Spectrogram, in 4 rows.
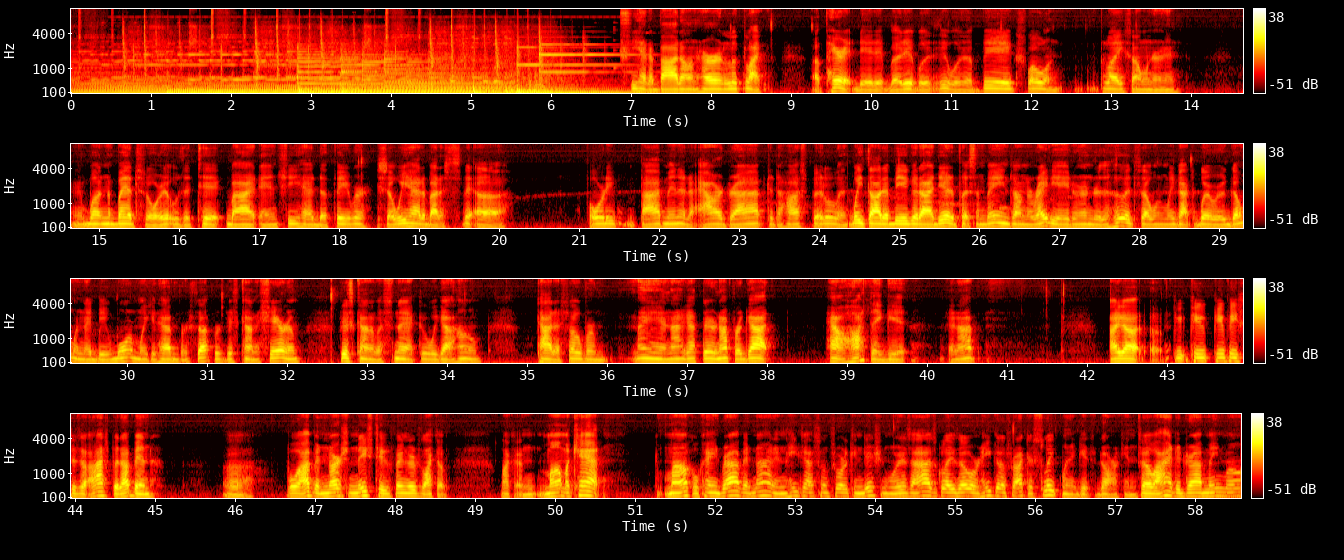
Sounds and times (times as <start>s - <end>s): Speech: 6.9s - 14.0s, 14.6s - 20.2s, 21.1s - 34.5s, 35.1s - 38.1s, 38.8s - 40.8s, 42.3s - 45.1s, 45.8s - 48.7s, 49.3s - 50.7s, 51.3s - 58.5s.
